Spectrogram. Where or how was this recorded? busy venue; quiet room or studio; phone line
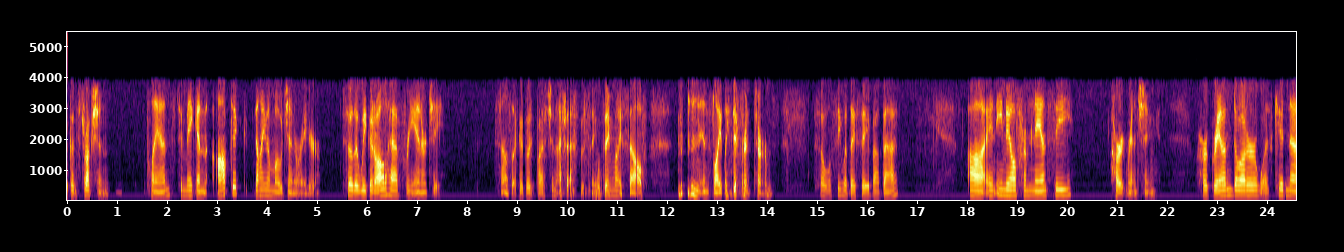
phone line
